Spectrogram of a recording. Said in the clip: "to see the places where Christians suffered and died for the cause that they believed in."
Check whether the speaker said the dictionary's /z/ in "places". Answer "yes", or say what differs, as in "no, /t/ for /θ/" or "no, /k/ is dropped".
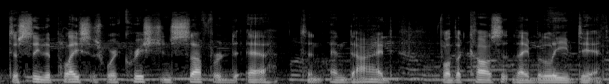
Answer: yes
